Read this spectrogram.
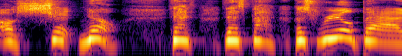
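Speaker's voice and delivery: freaked-out voice.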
